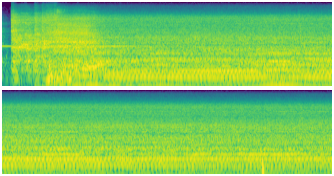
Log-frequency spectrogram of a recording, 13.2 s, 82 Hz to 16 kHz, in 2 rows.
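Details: 2008 Chrysler 300 2.7L V6, cold start after misfire repair with fuel lines re-primed: engine catches quickly, revs up briefly, then settles to a steady, even high cold idle stepping down with no stumble or miss; normal start and idle.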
